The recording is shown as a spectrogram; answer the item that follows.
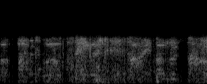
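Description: Faint irregular rustling and handling noise as a shoe is moved about on fabric, over a low steady hiss.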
